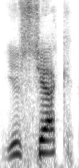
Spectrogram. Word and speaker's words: Juszczyk: By the way, 44, how do you say his last name? – Juszczyk.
